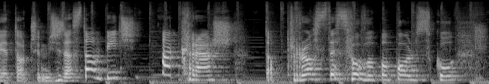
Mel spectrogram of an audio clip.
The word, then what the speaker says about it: crash: literą i jednym dźwiękiem Crash zapisujemy Taa wymawiamy przez te samogłoskę między polskim a e i Jego podstawowym znaczeniem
